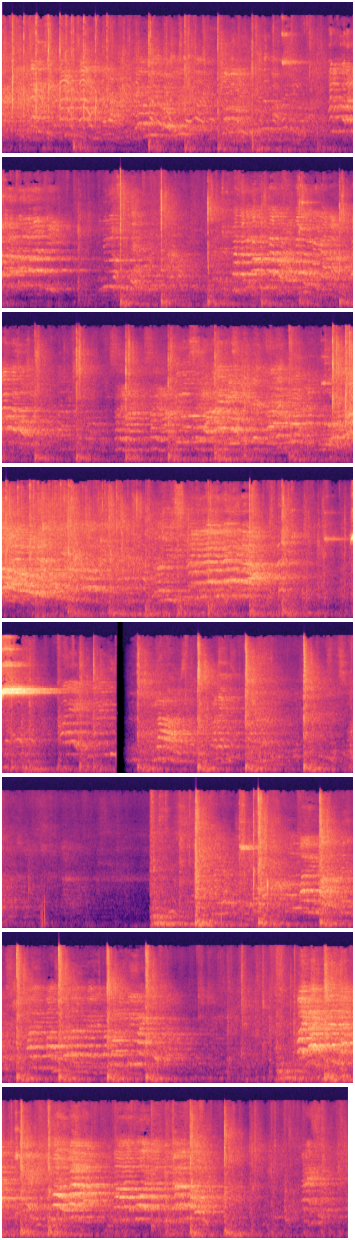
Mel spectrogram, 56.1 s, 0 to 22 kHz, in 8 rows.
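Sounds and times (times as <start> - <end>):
voices of players and onlookers: 0.0 - 56.0
basketballs bouncing on gym floor: 9.4 - 10.5, 13.8 - 15.9, 22.4 - 31.2, 42.4 - 43.6, 44.2 - 45.4, 47.6 - 50.4, 52.4 - 54.6
referee's whistle blast: 28.0 - 29.3.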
